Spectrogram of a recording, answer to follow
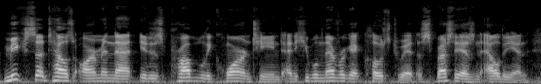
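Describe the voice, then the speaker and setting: Young man, commentary host, sardonic, swears now and then, mid pitch, faint noise. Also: quick pace, fairly bright tone. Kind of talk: narrated fan rewrite summary.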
